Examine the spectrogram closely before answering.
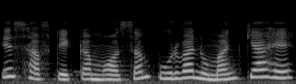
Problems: constant background noise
